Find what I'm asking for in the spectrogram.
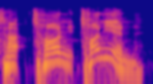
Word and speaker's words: Tonyan: Robert Tonyan, it's pronounced. – Yeah, right. Mm-hmm. – Robert Tonyan is questionable.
